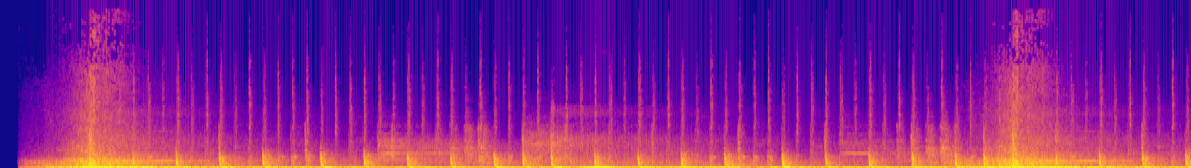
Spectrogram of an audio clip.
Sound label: Percussion and Pulse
